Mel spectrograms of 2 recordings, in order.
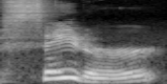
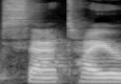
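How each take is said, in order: First: It sounds different from the genre word satire. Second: It sounds the same as the genre word satire. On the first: The speaker calls it right. "But a satyr is this um, mythological Greek pan-like creature" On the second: The speaker calls it wrong. "if we had pronounced this word satire, we would have been thrown out"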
